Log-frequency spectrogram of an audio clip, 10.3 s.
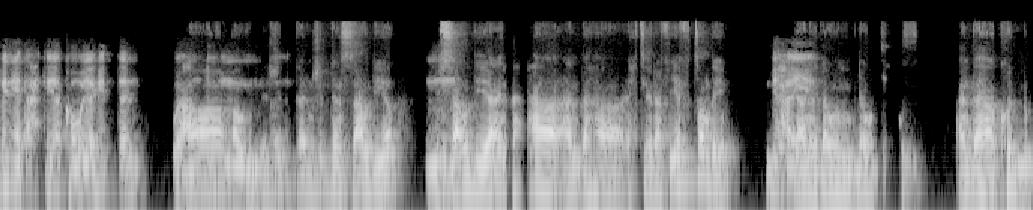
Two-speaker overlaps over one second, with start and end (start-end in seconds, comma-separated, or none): none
